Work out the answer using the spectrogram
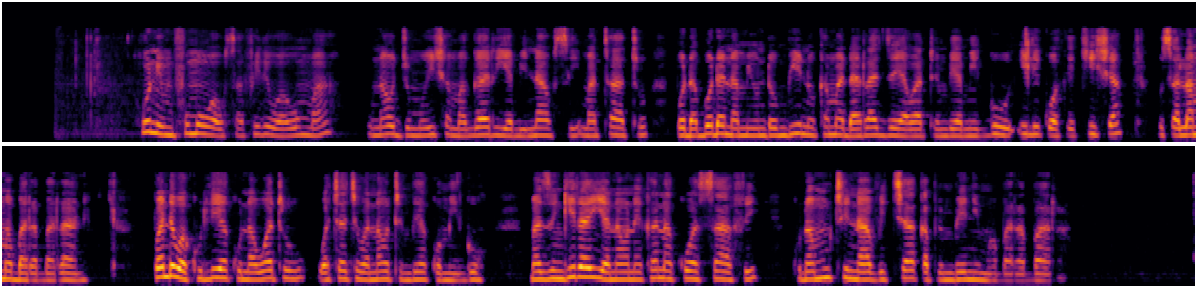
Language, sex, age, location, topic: Swahili, female, 25-35, Nairobi, government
